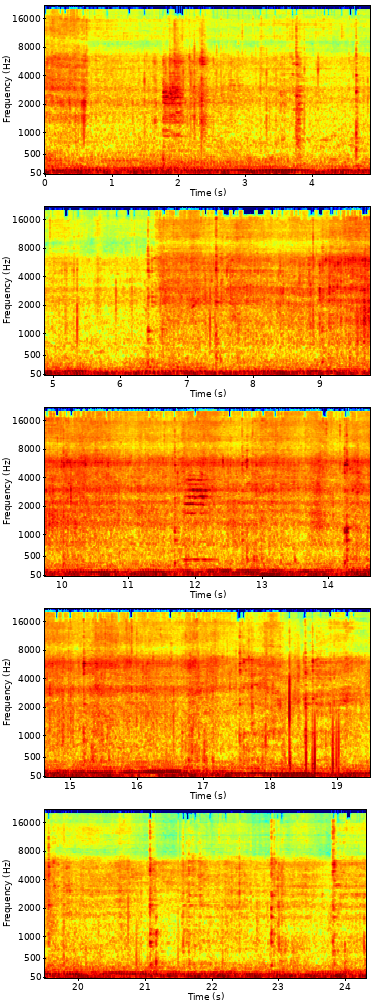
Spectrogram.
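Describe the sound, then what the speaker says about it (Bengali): Mango pieces fry in a kadai with a steady, even sizzle and soft crackle, repeated stirring scrapes running through at a moderate, close level without any talk. "আমি এবার আমটা কড়ার মধ্যে দিয়ে দেবো, দিয়ে একটু ভাজা ভাজা করে নিতে হবে আমটাকে"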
